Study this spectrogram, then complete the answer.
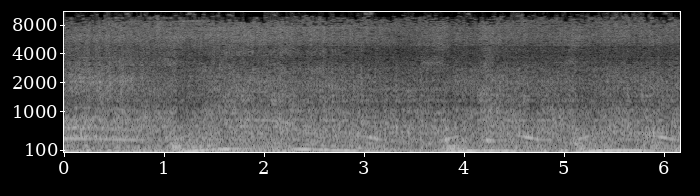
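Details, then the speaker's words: Misfiring engine in a car with 180,000 miles, dyno-run without an oil check or service; it began this noise a day later. Uneven stumbling idle with low thumps and light gearbox chatter that mimics a knock: misfire, not a true bearing knock. "I started it up and it's just got a misfire and it's not actually knocking. And because it's got a misfire, the gearbox is chattering a little bit, which is why it sounds like it's knocking, but it's actually not."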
